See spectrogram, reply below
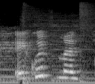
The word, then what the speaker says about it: equipment: O P é mudo, ele praticamente não sai o som. Equipment, ok? Assim como o T final.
